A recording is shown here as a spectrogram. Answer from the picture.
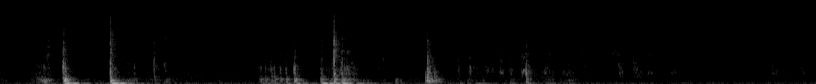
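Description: A cardboard card box being handled with gloved hands: several sharp knocks and a stretch of rubbing and scraping as its security seal is worked at and the box is turned over, the knocks dying away in the last couple of seconds.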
